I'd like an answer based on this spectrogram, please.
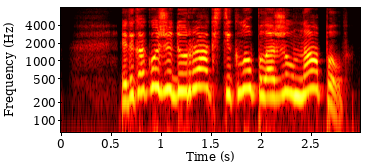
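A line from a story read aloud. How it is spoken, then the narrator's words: Shouted. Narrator (Russian): закричал Шишкин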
